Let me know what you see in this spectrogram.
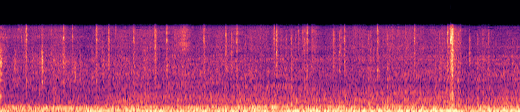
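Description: Car engine running under way with road noise, heard from inside the cabin as a steady low rumble, with a few light clicks. The freshly adjusted clutch is holding without slipping, so the engine speed rises together with road speed.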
